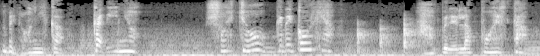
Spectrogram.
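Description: Sombre female survivor, an actress's role: unhurried, solemn delivery, roomy sound, radio drama. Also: on the high side, animated. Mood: gentle coaxing. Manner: slow, solemn, deliberate. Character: wounded, sombre woman, survivor of violent abuse. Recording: roomy echo under music.

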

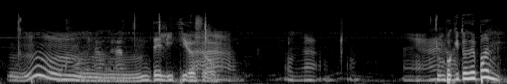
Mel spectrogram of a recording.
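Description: A woman playing a hungry, timid animal musician in a radio fairy tale, with drawn-out, exaggerated delivery. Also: medium pitch, big pitch swings, crowd noise. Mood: greedy. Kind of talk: radio theatre acting.

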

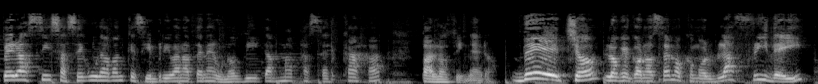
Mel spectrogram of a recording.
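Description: A man's voice: a little high, husky. A man from co-hosting a casual podcast, telling trivia in a playful, jokey way and laughing often. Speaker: podcast co-host. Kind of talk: casual chat, storytelling trivia.

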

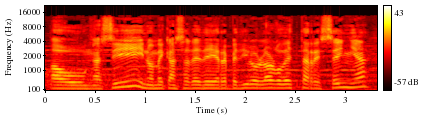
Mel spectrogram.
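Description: A man's voice: a little high, fast, faint music behind. A man from Spain with a Spanish accent giving a casual, jokey radio review, partly read out and sometimes stumbling. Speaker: radio show contributor reviewing TV series.

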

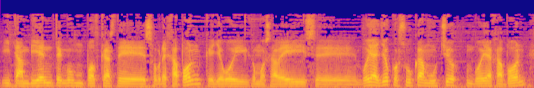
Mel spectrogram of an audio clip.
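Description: Fast-talking low-voiced male guest. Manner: eager, talks fast, adds asides. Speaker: podcast guest, podcaster. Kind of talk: casual podcast chat.

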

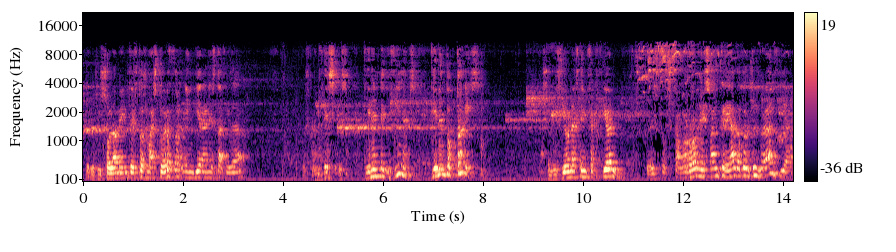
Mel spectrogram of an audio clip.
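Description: A man's voice: medium pitch, animated, a little slow. An actor playing an anguished, bitter father protecting his sick daughter, melodramatic in a radio drama. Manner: melodramatic, tender then cursing. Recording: very echoey, distant, music behind.

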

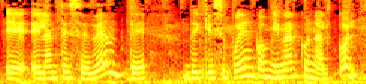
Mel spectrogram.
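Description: A woman co-hosting a relaxed radio talk show, teasing her partner and laughing easily. Her voice sits a little higher than most women's. Light music runs faintly behind her. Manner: playful, teasing, quick to laugh. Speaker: radio co-host. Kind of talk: casual radio chat.

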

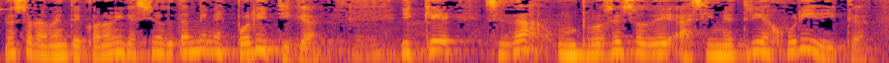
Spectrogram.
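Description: Argentine man, slightly high voice, noisy recording. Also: fairly quick, darkish tone. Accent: Argentine Spanish. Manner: emphatic, discursive, often adds tag questions. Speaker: interviewed academic researcher and author. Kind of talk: explanatory radio interview. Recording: clear background noise.

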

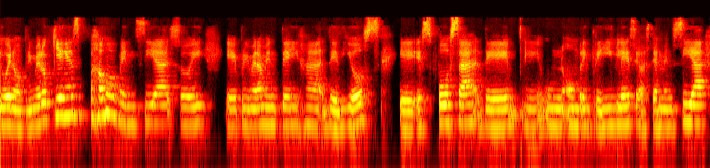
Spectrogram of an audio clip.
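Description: A woman in her thirties, originally from Guatemala, speaks as an interview guest over what sounds like a call mic. Her voice sits at a middle pitch. She tells her story earnestly and fills her pauses with "eh". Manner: warm faith-filled storytelling with frequent "eh" fillers. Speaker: interview guest, lettering teacher and business owner. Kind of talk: casual interview conversation.

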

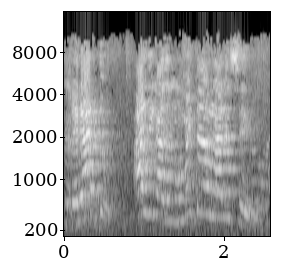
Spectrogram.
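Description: Woman acting a bossy young fiancee, really high voice, emphatic, farce on a noisy echoey stage. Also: very animated, fast talker. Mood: indignant, decided. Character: brisk, bossy young bride-to-be, indignant and decided. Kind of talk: amateur comic radio theatre. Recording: roomy distant stage recording, noisy audience.

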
